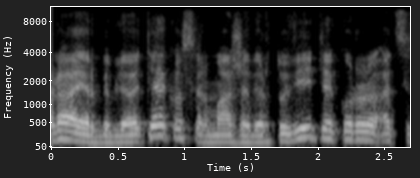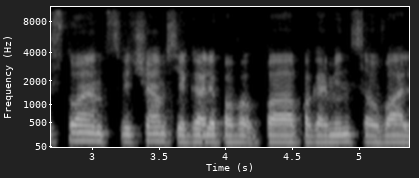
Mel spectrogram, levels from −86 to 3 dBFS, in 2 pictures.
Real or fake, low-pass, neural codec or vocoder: fake; 9.9 kHz; vocoder, 48 kHz, 128 mel bands, Vocos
